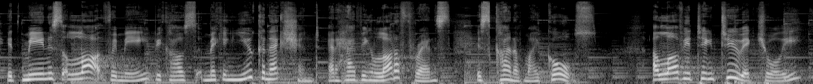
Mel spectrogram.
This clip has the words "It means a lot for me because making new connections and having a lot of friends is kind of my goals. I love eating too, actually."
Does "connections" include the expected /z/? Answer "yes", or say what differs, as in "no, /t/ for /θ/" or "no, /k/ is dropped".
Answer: no, /z/ is dropped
